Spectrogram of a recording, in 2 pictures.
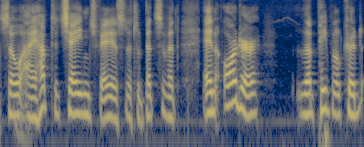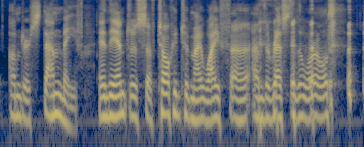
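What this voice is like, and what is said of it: Northern Irish accent, slightly modified. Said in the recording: “It's a fairly standard Northern Irish accent, except it's been modified by living ever since I was 18 outside Northern Ireland”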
